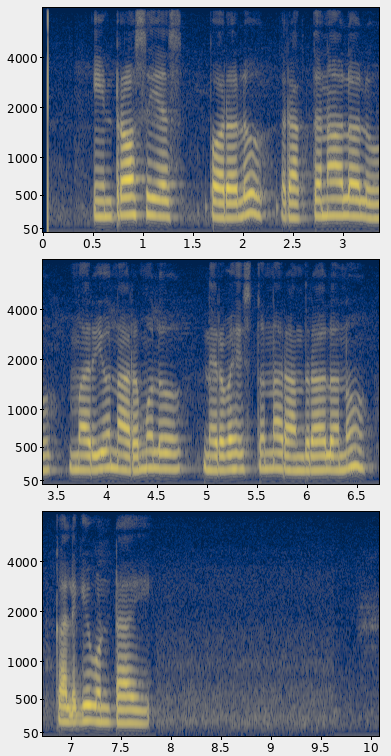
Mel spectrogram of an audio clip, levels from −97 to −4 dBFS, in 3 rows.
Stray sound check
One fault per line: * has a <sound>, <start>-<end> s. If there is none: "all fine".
all fine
